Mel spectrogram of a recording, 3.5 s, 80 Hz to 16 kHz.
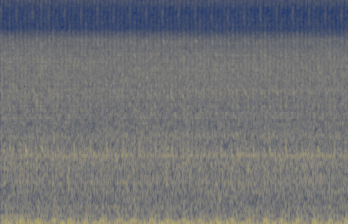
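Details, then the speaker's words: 2007 Scion tC petrol engine idling and shaking hard with check-engine light on; misfire traced to ignition coil, unplugging this one brings no change in sound or engine movement, showing it is the failed coil; uneven, lumpy low thrum. "no no se escucha nada ni el motor hace algún movimiento diferente entonces este es el que me está fallando"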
